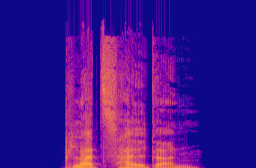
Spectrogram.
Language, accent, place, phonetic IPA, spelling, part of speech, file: German, Germany, Berlin, [ˈplat͡sˌhaltɐn], Platzhaltern, noun, De-Platzhaltern.ogg
- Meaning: dative plural of Platzhalter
